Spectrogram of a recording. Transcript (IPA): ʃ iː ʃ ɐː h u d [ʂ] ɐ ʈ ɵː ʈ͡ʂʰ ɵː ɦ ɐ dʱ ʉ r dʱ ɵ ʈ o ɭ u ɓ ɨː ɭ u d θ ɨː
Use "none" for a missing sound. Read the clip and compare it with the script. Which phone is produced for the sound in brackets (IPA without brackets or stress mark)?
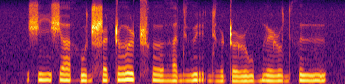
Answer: ʂ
